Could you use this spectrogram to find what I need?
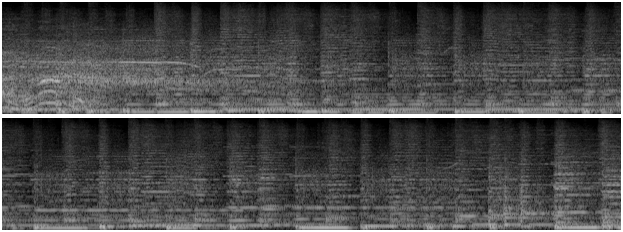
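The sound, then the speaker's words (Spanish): A girl's shrill scream or whoop rises from the crowd at a live concert, mostly near the start, over loud, bass-heavy band music that plays without pause. “Y el grito de la chica.”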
